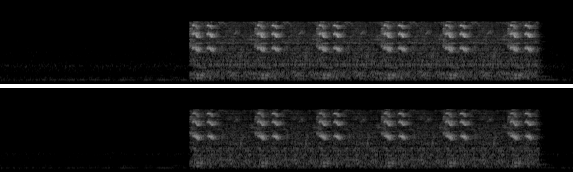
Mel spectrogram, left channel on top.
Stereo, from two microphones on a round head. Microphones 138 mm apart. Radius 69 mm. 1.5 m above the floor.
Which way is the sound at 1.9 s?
25° left (ahead or behind).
